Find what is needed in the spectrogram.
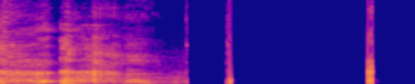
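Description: A woman clearing her throat for about the first second, cut off suddenly into silence, followed by two short clicks.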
